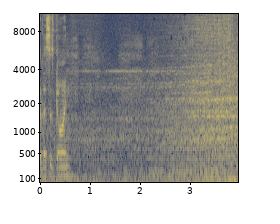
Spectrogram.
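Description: A middle-aged man speaks tensely, close by.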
